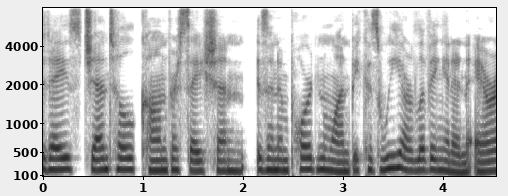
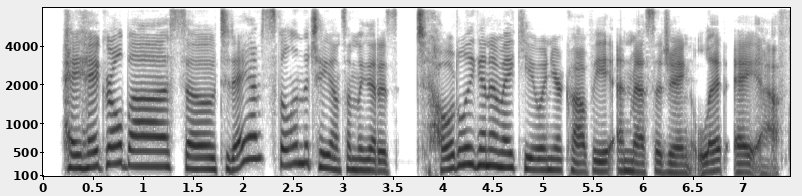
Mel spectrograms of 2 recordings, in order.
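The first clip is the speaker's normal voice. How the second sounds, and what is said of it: Bubbly girl-boss persona voice. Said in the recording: “in this brand voice”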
